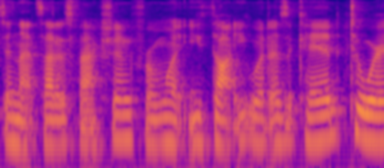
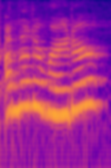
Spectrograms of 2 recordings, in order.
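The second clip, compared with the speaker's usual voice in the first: even higher, louder mock squeal; mock self-doubt, louder; 14 semitones higher, 6 dB louder, faster than usual. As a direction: push the whine into a squeal. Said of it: "I'm like".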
